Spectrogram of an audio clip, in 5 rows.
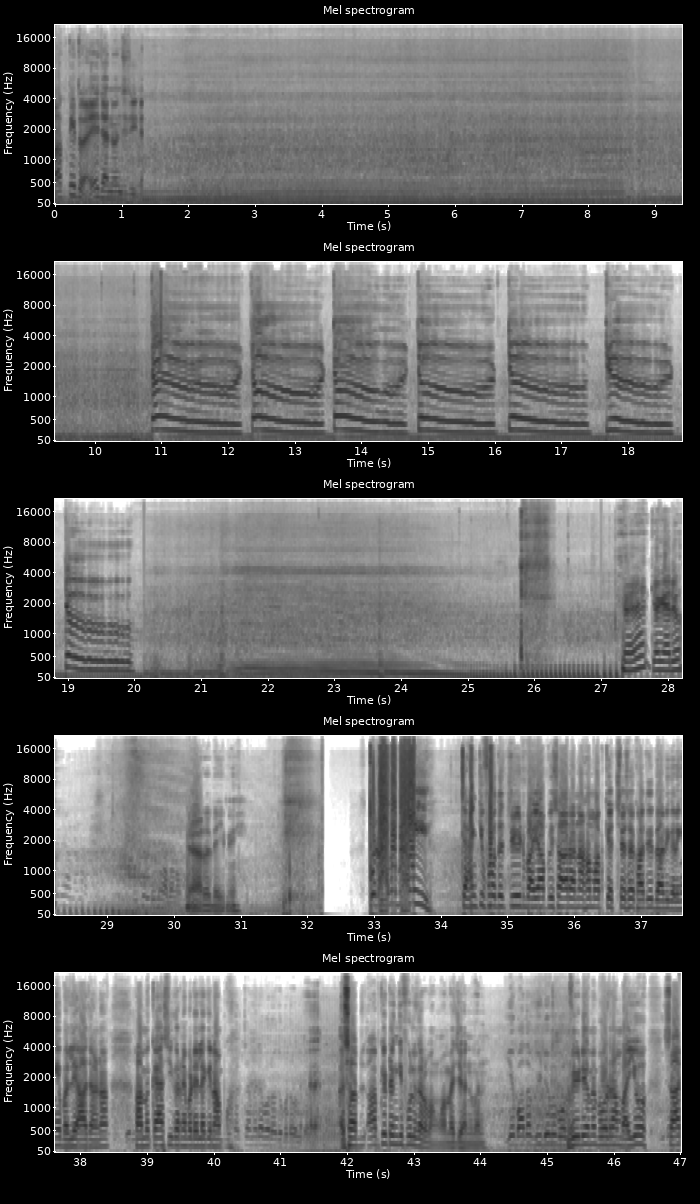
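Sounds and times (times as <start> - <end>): motorcycle engine running: 0.0 - 32.2, 33.4 - 36.2.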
